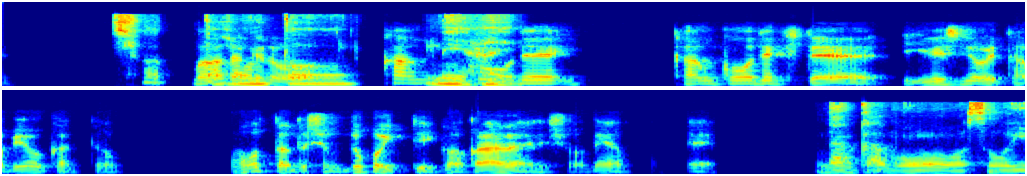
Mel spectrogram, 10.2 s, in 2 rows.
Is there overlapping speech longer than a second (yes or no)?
yes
